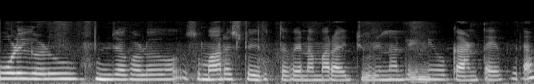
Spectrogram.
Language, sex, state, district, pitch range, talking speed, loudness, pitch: Kannada, female, Karnataka, Raichur, 200-250 Hz, 100 wpm, -14 LUFS, 225 Hz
